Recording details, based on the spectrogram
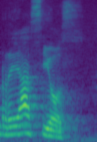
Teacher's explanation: Acá encontramos una vocal abierta, la E, con otra vocal abierta, la A. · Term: hiato simple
